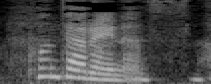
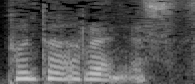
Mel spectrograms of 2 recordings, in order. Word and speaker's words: Punta Arenas: How do you say the next one? – Punta Arenas. – Oh, I said Punta Arenas. Does that sound good? – Sounds good to me.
